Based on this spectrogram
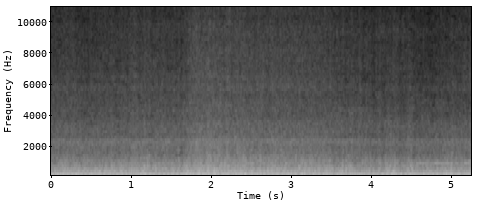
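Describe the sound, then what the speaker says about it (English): Outdoor wind buffets the microphone in a continuous low, rumbling roar, loud and steady with no voices over it. "I hope that wind noise"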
